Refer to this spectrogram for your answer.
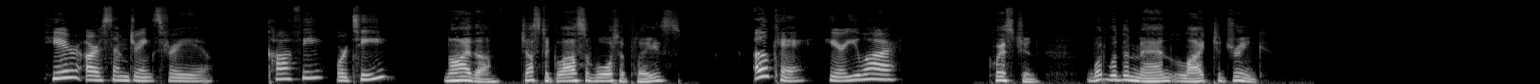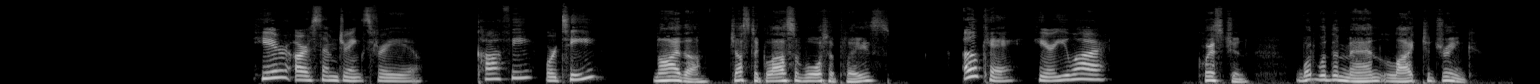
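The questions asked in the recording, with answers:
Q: What would the man like to drink?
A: A glass of water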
